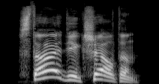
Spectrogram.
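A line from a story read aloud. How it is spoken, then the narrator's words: Shout. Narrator (Russian): крикнул человек на острове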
